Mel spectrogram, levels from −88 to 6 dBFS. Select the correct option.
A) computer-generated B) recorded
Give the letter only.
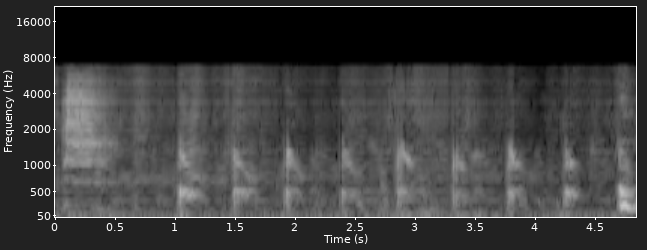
A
